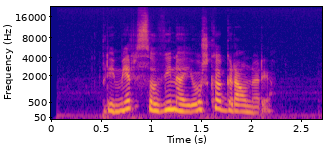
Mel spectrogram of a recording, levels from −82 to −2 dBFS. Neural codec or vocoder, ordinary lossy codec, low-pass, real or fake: vocoder, 44.1 kHz, 128 mel bands every 256 samples, BigVGAN v2; none; none; fake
